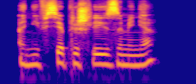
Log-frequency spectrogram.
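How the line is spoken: Incredulous whisper. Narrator (Russian): прошептала я недоверчиво

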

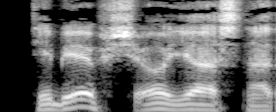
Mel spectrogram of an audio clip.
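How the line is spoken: Plain. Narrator (Russian): ответил Грубин

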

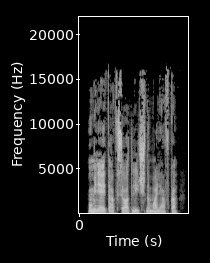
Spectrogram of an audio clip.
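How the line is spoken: Snapped, toy. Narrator (Russian): огрызнулась игрушка

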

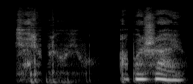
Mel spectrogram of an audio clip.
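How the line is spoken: Whisper. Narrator (Russian): прошептала она

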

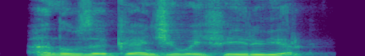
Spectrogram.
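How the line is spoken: Barked command. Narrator (Russian): рявкнул я

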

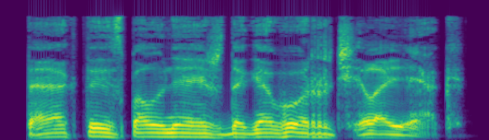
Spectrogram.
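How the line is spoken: Growled. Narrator (Russian): прорычал Эмердин

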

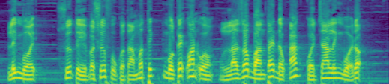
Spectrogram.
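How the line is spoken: Shout. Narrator (Vietnamese): quát

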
